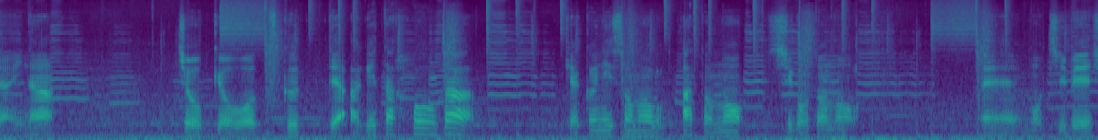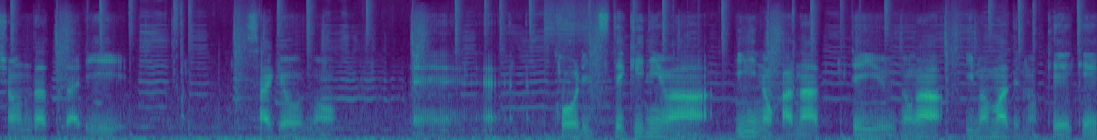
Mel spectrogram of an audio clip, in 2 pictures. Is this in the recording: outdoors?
yes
